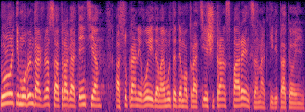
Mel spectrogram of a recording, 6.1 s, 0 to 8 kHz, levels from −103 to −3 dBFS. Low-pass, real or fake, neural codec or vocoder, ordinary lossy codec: none; fake; codec, 16 kHz, 2 kbps, FunCodec, trained on Chinese and English, 25 frames a second; none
